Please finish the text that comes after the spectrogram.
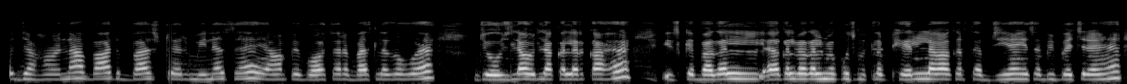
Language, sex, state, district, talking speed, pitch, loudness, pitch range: Magahi, female, Bihar, Gaya, 195 wpm, 240 Hz, -19 LUFS, 235-255 Hz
